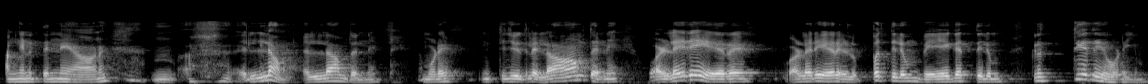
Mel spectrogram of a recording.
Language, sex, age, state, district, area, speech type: Malayalam, male, 18-30, Kerala, Kannur, rural, spontaneous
